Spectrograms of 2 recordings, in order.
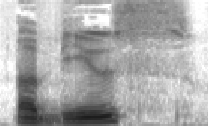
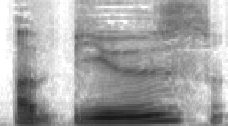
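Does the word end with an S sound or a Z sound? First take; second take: S sound; Z sound. First: The word ends with a hissing S sound. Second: The word ends with a buzzing Z sound. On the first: It is used as a noun. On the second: It is used as a verb.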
